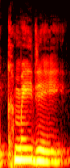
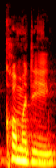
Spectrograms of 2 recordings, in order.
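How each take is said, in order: First: "comedy" with the stress slipping to the middle; stumbled pronunciation. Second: Said in the usual way. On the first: Real, not acted. Comic fumbling her English, "comedy" mispronounced as kuh-MEE-dee. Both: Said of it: "I can't speak English".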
